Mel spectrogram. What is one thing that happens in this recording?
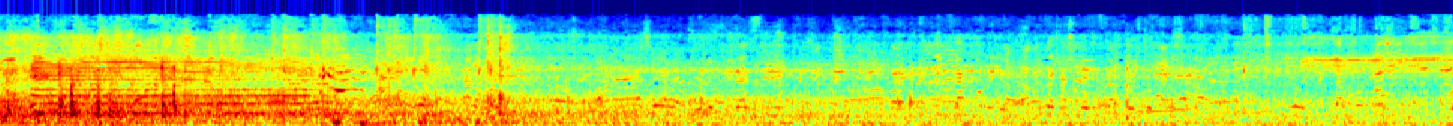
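A locomotive engine rumbles and fades into the distance.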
